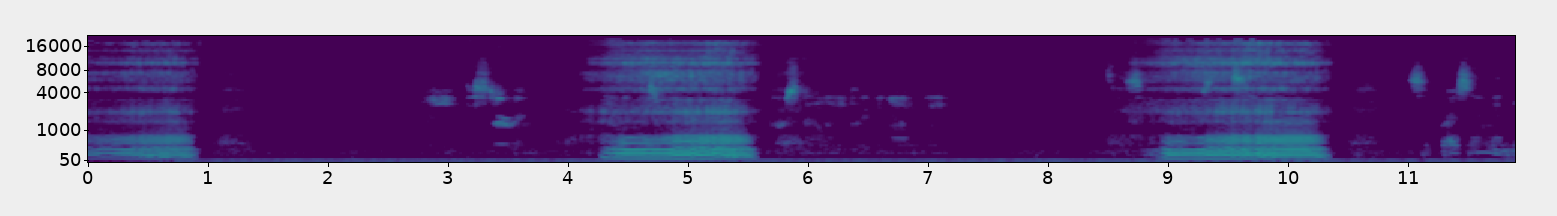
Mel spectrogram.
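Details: Adult man (father) asleep: loud, rough inspiratory snores about every four to five seconds, roughly 13 a minute, with quiet pauses; snoring.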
